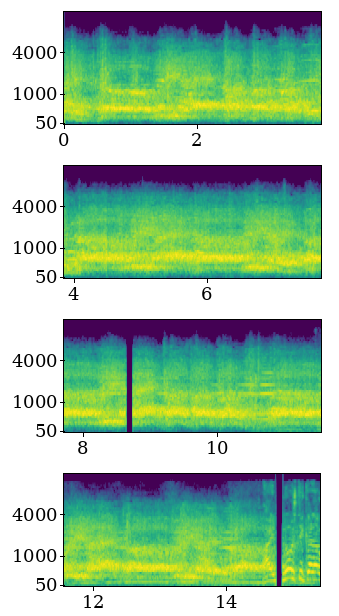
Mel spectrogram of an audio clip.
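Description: A large crowd cheers and chants loudly in a stadium.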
